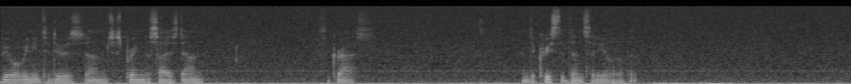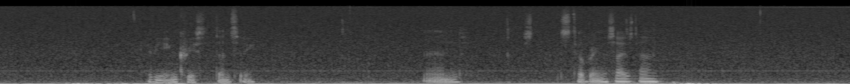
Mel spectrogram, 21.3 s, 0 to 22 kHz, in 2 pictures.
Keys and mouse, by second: 0.0-0.5 shift+middle drag, 2.0-6.0 drag, 6.6-14.9 drag, 17.0-18.5 drag, 18.8-21.2 middle drag.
